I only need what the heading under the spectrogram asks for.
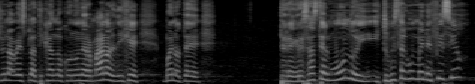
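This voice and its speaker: A man with a Mexican Spanish accent preaching a sermon as pastor, fervent and repetitive, swinging between loud and quiet. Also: sits high, fairly quick, in a large hall. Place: church hall.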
